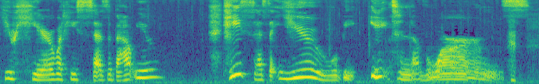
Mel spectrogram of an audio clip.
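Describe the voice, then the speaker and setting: A woman's voice: mid-range voice, expressive, slow pace, vocal fry, slightly rough, full character voice, rough recording. A woman acting a haughty, jealous queen in an audio play, imperious and mocking. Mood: taunting. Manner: imperious, mocking, sharp-tongued.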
